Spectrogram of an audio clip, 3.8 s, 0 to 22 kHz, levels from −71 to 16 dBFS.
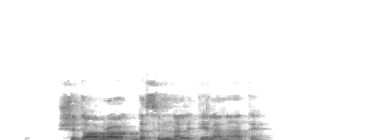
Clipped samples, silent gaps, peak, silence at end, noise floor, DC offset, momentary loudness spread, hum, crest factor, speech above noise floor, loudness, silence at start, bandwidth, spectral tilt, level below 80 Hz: under 0.1%; none; -2 dBFS; 1.15 s; -89 dBFS; under 0.1%; 13 LU; none; 18 dB; 72 dB; -18 LUFS; 0.6 s; 9.8 kHz; -5 dB/octave; -52 dBFS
